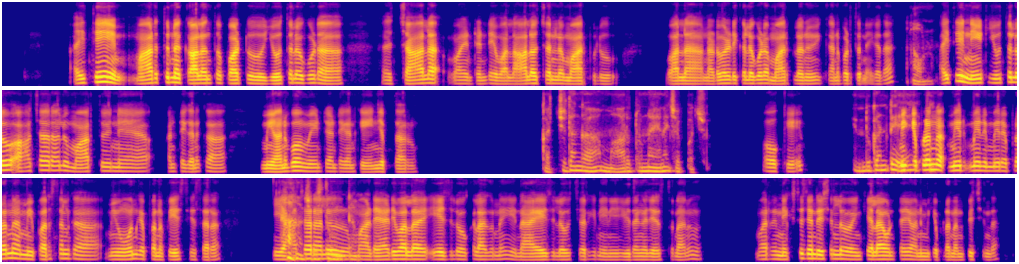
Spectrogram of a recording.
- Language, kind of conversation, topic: Telugu, podcast, నేటి యువతలో ఆచారాలు మారుతున్నాయా? మీ అనుభవం ఏంటి?
- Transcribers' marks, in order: other background noise; in English: "పర్సనల్‌గా"; in English: "ఫేస్"; tapping; chuckle; in English: "డ్యాడీ"; in English: "ఏజ్‌లో"; in English: "ఏజ్‌లో"; in English: "నెక్స్ట్ జనరేషన్‌లో"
